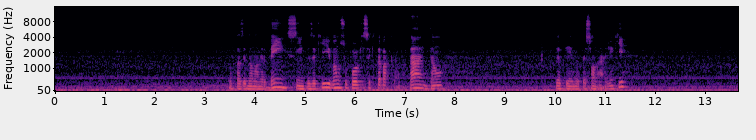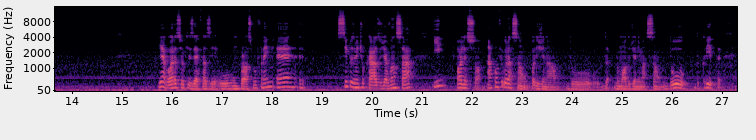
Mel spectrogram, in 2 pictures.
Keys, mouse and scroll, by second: 1.1 click, 2.3 click, 3.8 click, 6.3 click, 7.7-9.1 drag, 9.2 click, 10.2 ctrl+middle click, 10.2-10.8 ctrl+scroll up 2, 10.4 ctrl+middle click, 11.4 click, 14.2 click, 14.6 click, 15.9 middle click, 18.6-21.1 drag.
